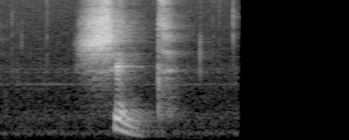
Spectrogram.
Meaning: saint
- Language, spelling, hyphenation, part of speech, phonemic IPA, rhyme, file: Dutch, sint, sint, noun, /sɪnt/, -ɪnt, Nl-sint.ogg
